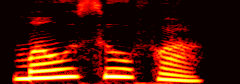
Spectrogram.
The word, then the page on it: ಮೌಸೂಫ: Kannada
